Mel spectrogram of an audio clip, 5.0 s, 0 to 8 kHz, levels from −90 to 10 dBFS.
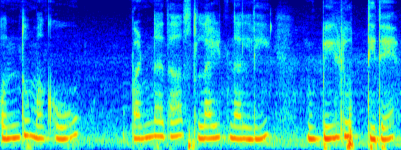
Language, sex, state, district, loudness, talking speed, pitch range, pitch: Kannada, female, Karnataka, Bangalore, -17 LUFS, 70 wpm, 235-265 Hz, 240 Hz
